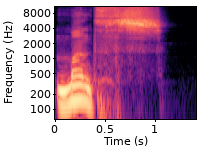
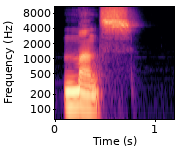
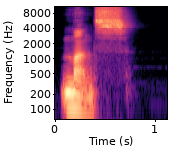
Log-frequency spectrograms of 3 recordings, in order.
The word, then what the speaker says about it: months: Instead of saying months, simply say months, M-U-N-S. So for the singular, month, and for the plural, months. It's worth noting here that this shortcut is actually standard pronunciation.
